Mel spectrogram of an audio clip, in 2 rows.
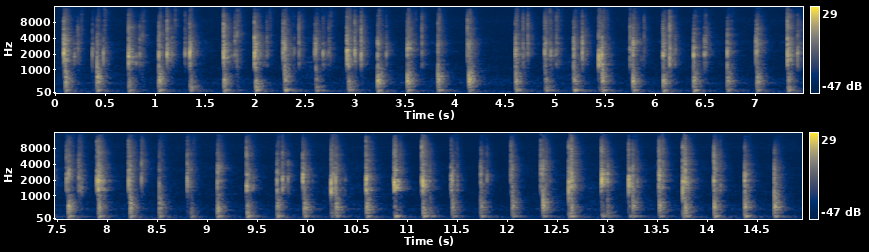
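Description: A white-tipped metal rod taps steadily into the green silicone cells of an empty clear plastic ice cube tray. About 67 short, dull thunking taps come in a fast, fairly even rhythm, with a brief pause near the four-second mark. Each tap dies away almost at once.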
